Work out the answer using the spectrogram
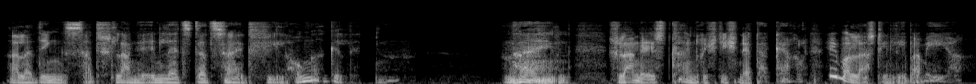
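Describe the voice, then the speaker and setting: A man's voice: low-pitched, big pitch swings, vocal fry, fairly bright tone, breathy edge, dry recording, heavily acted. A man voicing a cruel, spiteful old wizard who sneers and mocks, in a dry, slightly dull recording. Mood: mocking. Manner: mocking, drawn-out, taunting.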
